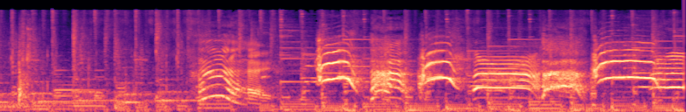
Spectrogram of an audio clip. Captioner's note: mixed yelling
